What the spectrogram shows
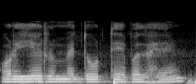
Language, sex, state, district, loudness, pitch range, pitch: Hindi, male, Arunachal Pradesh, Papum Pare, -14 LUFS, 115-125 Hz, 120 Hz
